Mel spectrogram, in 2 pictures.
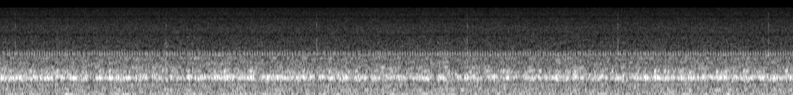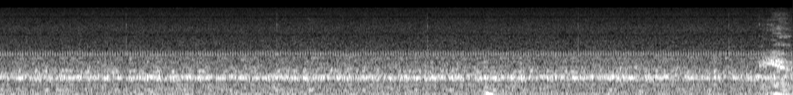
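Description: Faint steady room tone: an even hiss with a steady hum. A small low thump about eight and a half seconds in.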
